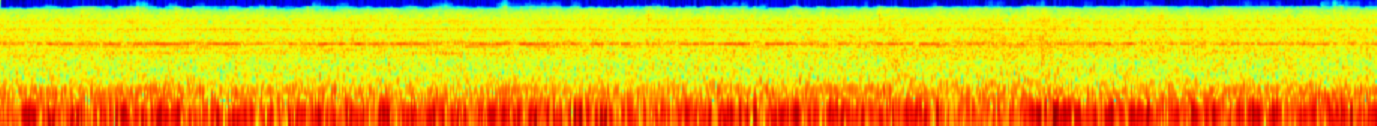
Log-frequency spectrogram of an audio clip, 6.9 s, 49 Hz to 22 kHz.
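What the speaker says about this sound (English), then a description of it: "Takeoff power is set." Twin jets of a Fenix A320 run at takeoff power in Microsoft Flight Simulator, a steady deep rumbling roar with a faint thin whine layered on top, continuous and even from start to finish.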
